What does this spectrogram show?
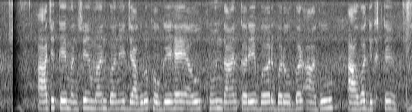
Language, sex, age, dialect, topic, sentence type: Chhattisgarhi, male, 18-24, Central, banking, statement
